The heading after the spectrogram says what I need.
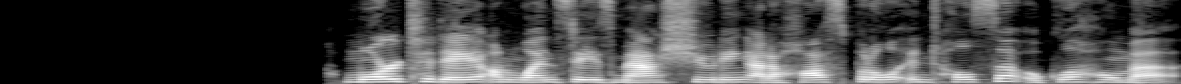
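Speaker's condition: No condition

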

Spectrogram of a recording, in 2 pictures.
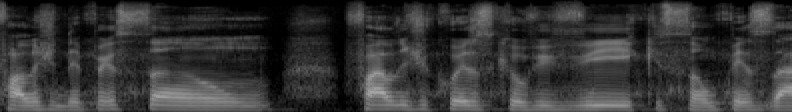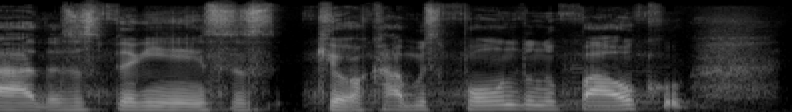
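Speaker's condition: Cleft lip; congenital cleft lip

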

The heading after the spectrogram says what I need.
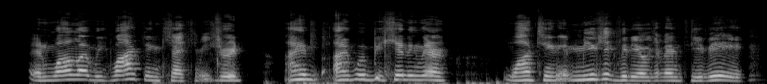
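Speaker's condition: Cerebral palsy, spastic quadriplegia; vocal ability might be a little different

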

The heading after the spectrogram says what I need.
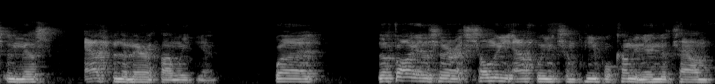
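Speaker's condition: Cleft lip and palate; congenital, with popliteal pterygium syndrome, over 30 operations until age 14 including lip and palate correction; speech impediment from cleft lip and palate

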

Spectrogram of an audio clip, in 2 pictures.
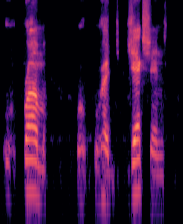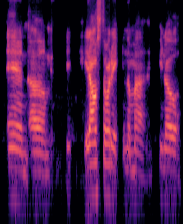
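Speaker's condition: Stuttering; stuttering since childhood; stutter audible in recording, formerly heavily hindered speaking; blocks

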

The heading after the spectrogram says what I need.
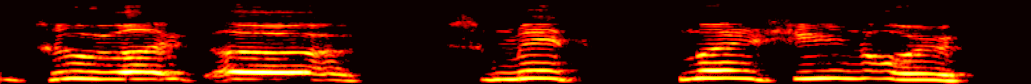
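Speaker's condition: Cerebral palsy; wheelchair user, cerebral palsy since childhood, physical therapy turned into weight training at 12; works out lower and upper body at local gym, lifts weights

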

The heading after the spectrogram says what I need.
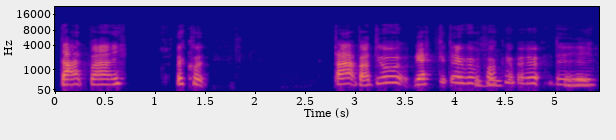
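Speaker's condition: Profoundly deaf; cochlear implant, Bluetooth microphone streaming to implant cuts background noise, relies on captions, chat box

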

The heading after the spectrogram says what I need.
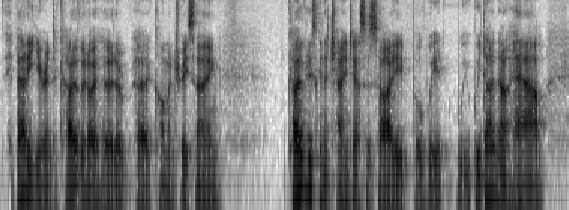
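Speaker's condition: No condition

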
